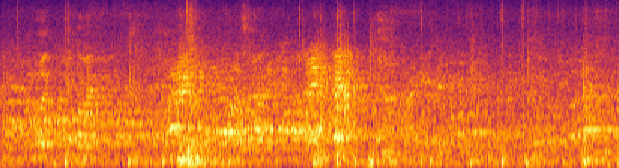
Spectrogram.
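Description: A football kicked on artificial turf in an echoing indoor hall: a few sharp thuds of boot on ball, the loudest about two and a half seconds in and again around four seconds in, with players shouting across the pitch.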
